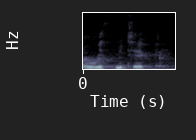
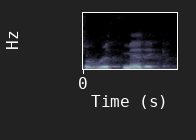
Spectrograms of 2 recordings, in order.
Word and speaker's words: arithmetic: arithmetic progressions okay and notice how I'm pronouncing that it's not arithmetic sequences it's arithmetic arithmetic sequences and series okay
